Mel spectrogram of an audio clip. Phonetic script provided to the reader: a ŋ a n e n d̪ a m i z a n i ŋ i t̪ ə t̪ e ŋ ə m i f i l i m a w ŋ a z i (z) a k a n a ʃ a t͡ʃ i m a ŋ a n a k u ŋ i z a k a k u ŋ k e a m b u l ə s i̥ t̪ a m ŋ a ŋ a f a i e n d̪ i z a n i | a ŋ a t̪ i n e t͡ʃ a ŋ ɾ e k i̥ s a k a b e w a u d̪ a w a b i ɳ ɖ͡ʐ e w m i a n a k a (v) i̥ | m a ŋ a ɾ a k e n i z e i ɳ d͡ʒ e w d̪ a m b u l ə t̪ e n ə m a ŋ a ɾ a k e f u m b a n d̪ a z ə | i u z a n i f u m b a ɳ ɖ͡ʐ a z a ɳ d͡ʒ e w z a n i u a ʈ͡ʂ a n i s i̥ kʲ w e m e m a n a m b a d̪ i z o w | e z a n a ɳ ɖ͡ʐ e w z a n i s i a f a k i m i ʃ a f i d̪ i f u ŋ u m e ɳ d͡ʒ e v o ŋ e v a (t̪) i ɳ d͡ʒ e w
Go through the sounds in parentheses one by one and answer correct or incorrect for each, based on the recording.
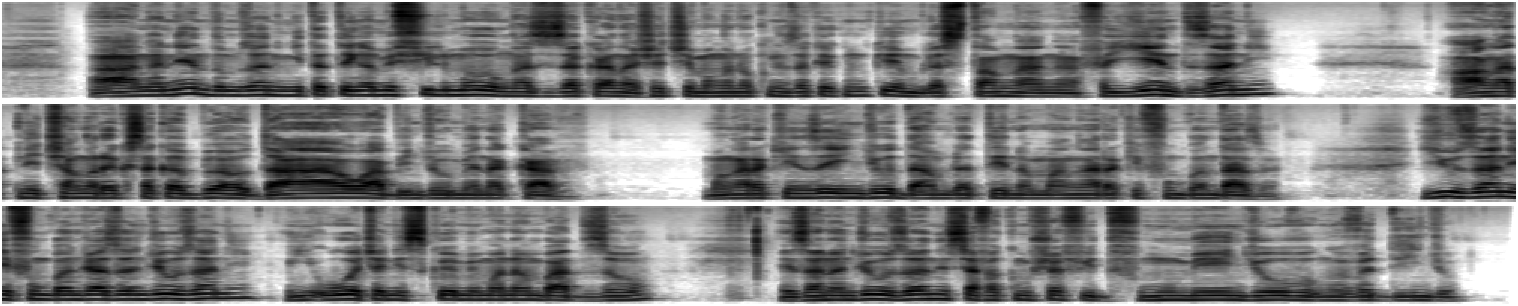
correct, correct, incorrect

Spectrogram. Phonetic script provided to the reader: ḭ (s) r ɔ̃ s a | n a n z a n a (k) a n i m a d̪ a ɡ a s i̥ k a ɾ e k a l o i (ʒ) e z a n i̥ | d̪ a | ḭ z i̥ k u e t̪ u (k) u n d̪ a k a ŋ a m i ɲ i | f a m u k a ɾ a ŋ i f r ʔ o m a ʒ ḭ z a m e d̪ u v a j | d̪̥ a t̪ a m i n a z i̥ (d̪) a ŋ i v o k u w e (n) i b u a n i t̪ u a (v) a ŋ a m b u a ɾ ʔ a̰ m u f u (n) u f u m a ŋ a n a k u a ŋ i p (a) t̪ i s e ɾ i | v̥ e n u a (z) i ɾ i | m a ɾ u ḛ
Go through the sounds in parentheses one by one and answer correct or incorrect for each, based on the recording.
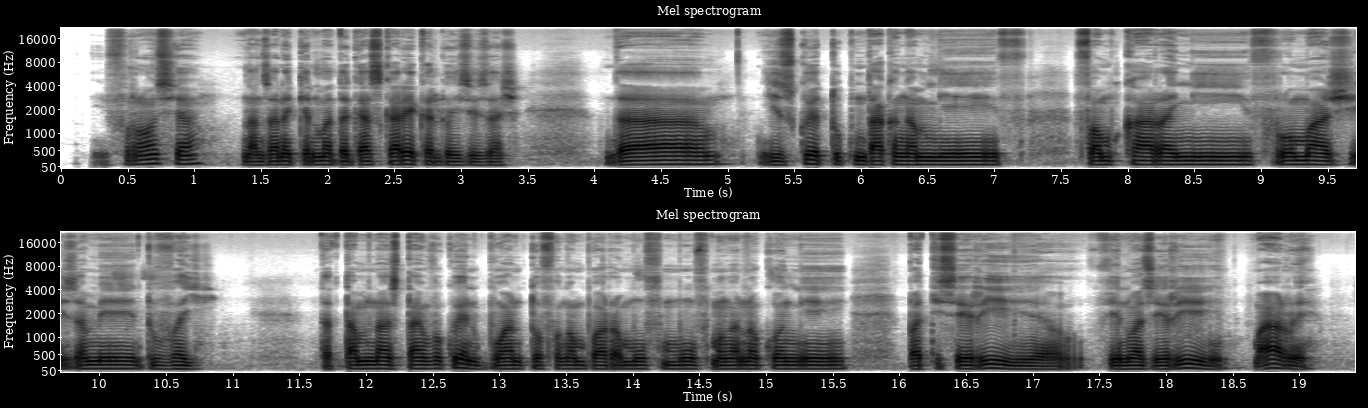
incorrect, correct, incorrect, incorrect, incorrect, correct, incorrect, incorrect, correct, correct

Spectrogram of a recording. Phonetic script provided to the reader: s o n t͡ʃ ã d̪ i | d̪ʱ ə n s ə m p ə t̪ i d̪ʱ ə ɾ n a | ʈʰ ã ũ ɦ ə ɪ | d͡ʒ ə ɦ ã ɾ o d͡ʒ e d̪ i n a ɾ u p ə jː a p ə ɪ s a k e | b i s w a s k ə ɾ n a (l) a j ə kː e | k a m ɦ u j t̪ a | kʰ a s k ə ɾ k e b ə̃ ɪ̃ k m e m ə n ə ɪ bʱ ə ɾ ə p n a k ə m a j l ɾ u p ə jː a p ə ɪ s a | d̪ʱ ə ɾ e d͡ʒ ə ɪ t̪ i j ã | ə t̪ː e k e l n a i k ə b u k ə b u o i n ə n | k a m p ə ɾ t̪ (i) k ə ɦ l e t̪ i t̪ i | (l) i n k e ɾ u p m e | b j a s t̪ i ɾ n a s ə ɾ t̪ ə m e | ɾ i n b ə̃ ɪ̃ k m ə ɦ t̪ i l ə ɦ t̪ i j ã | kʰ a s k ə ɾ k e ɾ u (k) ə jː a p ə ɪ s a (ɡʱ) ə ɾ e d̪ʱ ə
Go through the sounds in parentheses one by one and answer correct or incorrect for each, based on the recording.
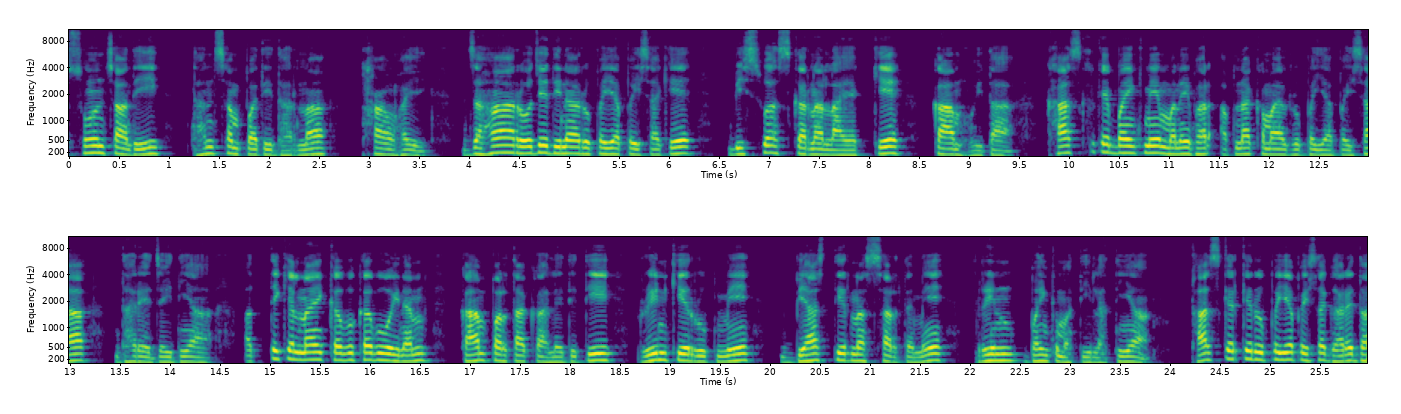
correct, incorrect, incorrect, incorrect, correct

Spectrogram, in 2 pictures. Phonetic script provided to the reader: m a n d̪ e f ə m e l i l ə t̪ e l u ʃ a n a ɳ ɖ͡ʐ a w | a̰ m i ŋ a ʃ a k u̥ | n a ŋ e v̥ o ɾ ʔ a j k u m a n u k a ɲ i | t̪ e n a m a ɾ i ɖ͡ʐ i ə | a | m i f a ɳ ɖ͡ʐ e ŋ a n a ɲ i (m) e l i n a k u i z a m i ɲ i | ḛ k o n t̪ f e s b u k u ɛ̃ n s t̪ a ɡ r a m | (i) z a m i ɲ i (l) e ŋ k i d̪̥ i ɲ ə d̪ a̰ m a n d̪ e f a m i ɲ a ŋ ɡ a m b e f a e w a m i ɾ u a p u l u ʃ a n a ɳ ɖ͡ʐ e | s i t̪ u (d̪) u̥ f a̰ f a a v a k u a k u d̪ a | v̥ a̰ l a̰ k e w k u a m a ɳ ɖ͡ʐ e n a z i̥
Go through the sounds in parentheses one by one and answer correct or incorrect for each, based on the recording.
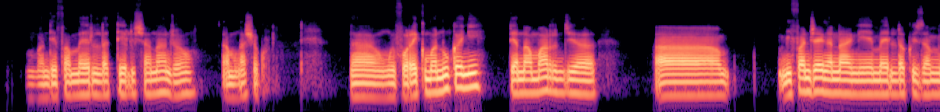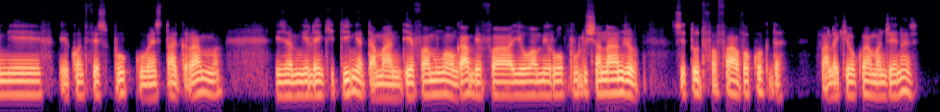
correct, correct, correct, correct

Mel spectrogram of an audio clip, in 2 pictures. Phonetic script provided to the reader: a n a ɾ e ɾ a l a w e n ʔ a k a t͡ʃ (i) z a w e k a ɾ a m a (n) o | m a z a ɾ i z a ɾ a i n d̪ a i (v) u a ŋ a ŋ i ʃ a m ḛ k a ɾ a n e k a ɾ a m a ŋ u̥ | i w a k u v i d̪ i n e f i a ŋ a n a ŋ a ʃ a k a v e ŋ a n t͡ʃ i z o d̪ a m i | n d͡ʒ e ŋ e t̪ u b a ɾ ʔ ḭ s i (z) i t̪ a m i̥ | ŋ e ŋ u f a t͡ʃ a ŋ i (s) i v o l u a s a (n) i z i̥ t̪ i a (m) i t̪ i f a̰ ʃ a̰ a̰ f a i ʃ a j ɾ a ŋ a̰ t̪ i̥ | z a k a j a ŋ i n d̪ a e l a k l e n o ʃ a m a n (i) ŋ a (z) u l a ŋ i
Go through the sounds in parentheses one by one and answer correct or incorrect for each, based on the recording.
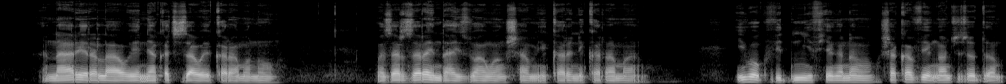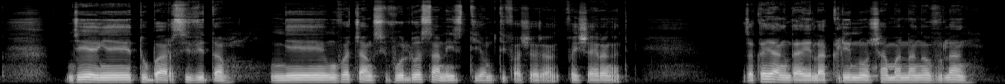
correct, correct, incorrect, incorrect, correct, correct, correct, incorrect, incorrect

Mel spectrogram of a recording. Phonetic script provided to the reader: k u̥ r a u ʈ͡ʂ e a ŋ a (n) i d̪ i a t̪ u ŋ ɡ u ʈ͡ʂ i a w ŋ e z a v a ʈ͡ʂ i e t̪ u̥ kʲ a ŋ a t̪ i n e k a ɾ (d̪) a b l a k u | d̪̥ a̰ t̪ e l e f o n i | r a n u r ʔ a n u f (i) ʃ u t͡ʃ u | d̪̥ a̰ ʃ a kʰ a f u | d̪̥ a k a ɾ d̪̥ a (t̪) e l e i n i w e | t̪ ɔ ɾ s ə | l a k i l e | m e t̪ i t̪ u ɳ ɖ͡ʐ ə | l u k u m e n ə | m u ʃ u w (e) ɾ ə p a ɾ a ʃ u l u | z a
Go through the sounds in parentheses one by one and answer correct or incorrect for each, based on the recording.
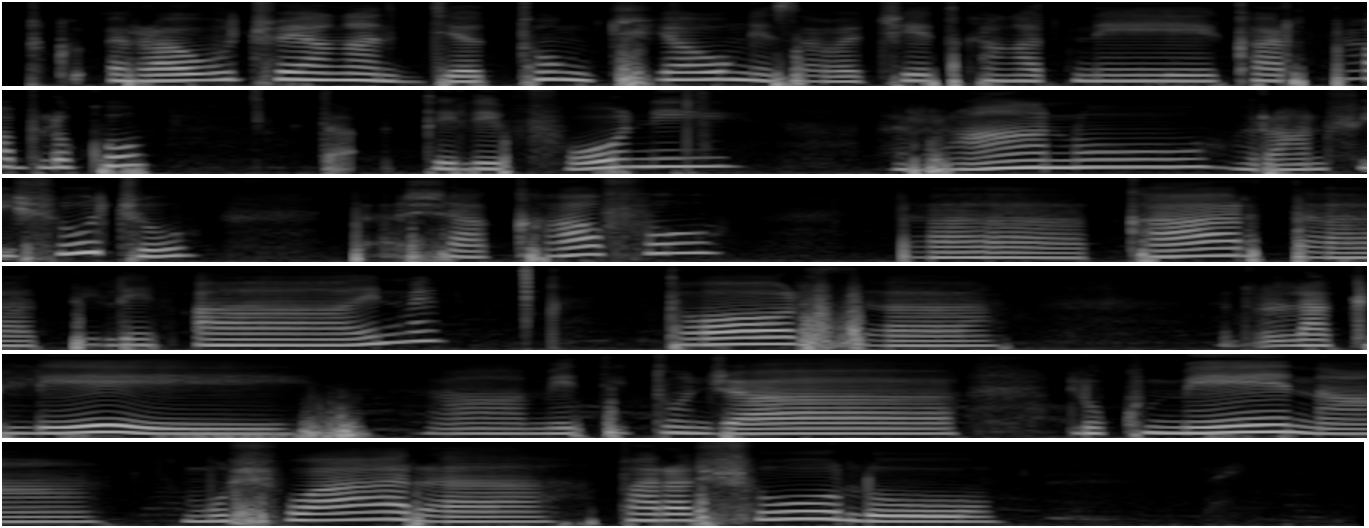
correct, incorrect, correct, correct, incorrect

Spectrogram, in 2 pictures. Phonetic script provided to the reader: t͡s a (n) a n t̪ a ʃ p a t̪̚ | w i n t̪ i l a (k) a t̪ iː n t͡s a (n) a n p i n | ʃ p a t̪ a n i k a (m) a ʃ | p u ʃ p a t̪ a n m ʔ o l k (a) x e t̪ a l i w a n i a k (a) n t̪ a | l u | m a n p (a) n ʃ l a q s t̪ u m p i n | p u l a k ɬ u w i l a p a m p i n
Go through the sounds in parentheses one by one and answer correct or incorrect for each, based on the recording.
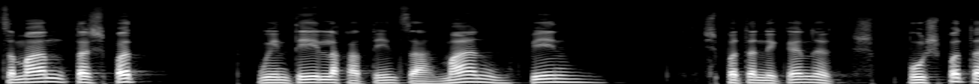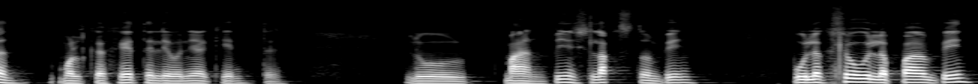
incorrect, incorrect, incorrect, incorrect, correct, incorrect, incorrect

